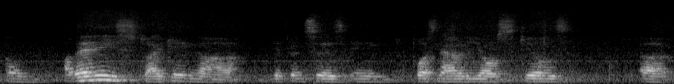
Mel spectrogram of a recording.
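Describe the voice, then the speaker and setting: A man in a lecture audience asking a halting question. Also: medium pitch, dark tone. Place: lecture room. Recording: distant voice in an echoey room, faint noise.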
